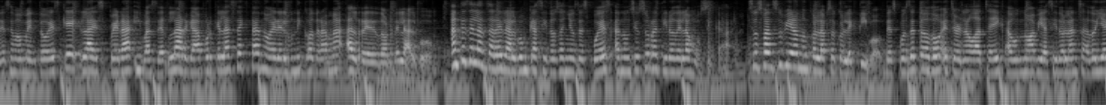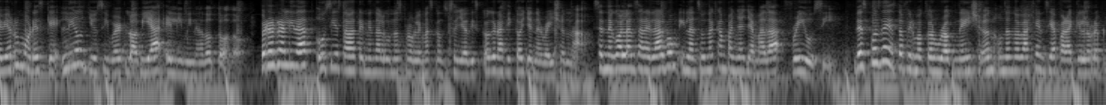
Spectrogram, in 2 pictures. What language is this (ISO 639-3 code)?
spa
